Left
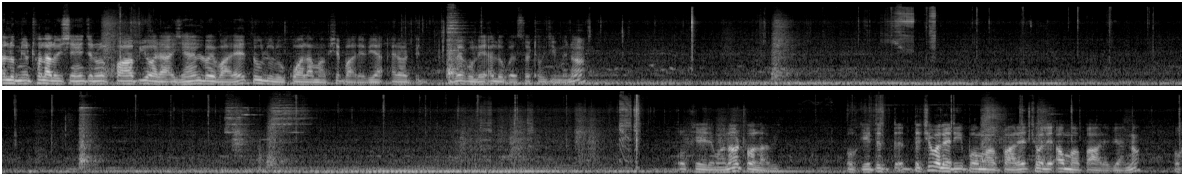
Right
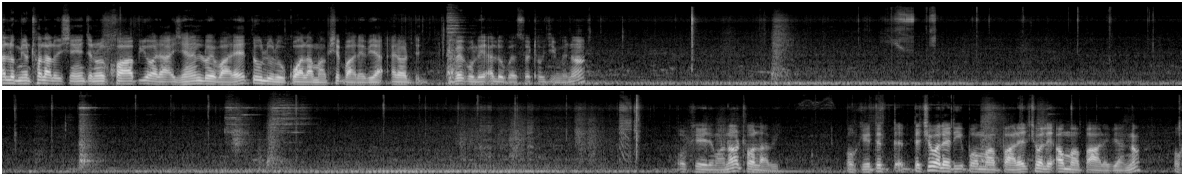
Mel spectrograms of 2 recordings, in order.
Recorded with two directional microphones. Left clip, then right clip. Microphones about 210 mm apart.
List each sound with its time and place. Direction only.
0.0 s speech: 55° right (ahead or behind)
18.7 s speech: 55° right (ahead or behind)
